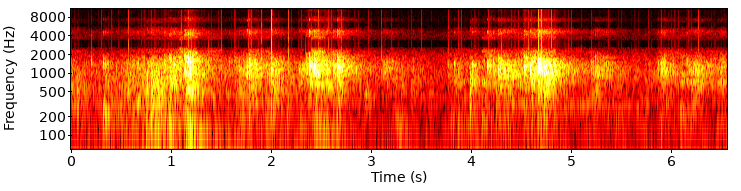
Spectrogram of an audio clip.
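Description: Bearded dragon biting and chewing crickets: irregular crunches and sharp clicks, in several bursts.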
